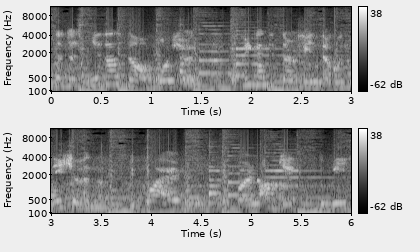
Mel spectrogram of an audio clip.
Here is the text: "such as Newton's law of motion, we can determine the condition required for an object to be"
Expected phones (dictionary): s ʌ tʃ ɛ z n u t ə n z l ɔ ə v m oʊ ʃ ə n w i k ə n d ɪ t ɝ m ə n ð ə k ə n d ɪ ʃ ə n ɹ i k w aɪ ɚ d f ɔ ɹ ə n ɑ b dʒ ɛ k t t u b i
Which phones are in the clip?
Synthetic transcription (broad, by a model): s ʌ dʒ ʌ s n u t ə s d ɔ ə p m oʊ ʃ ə n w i k ə n d ɪ t ɝ m ə n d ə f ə n d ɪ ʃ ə n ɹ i k w aɪ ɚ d f ɔ ɹ ə n ɑ b dʒ ɛ k t t u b i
